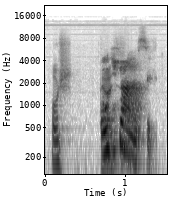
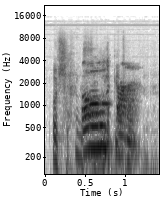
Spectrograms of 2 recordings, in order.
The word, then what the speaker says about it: O'Shaughnessy: O'Shaughnessy. O'Shaughnessy.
